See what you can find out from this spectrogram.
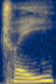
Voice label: "chuei5", Taiwanese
